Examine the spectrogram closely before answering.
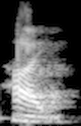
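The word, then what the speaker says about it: high: और हम बोलेंगे इसको हाई एच आई जी एच यहां पे जी एच क्या है वो साइलेंट है ठीक है हाई इसका उच्चारण होता है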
